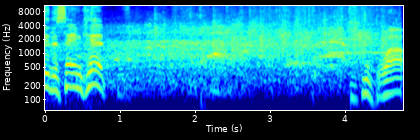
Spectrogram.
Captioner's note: laughter, cheers, applause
